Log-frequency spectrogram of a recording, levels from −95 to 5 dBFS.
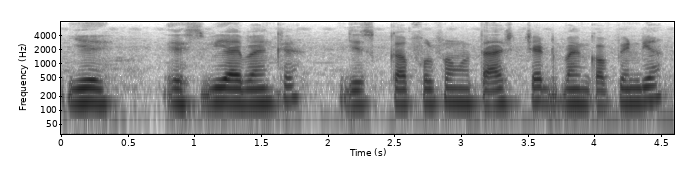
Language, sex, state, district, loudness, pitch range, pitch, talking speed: Hindi, male, Bihar, Muzaffarpur, -20 LUFS, 140-150 Hz, 145 Hz, 180 wpm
